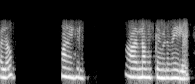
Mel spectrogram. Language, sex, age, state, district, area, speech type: Kannada, female, 30-45, Karnataka, Hassan, urban, conversation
